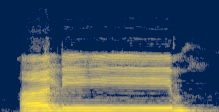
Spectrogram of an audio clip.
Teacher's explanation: وقف کی صورت میں 2 پیش نہیں پڑھے جائیں گے بلکہ جزم میں بدل کر پڑھیں گے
